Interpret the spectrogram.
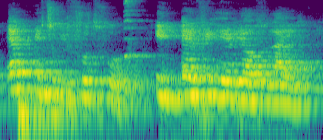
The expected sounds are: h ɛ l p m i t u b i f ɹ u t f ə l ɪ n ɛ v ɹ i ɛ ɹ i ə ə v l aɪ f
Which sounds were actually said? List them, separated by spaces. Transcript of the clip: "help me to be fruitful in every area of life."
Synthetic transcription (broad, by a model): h ɛ l p m i t u b i f ɹ u t f ə l ɪ n ɛ v ɹ i ɛ ɹ i ə ə v l aɪ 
